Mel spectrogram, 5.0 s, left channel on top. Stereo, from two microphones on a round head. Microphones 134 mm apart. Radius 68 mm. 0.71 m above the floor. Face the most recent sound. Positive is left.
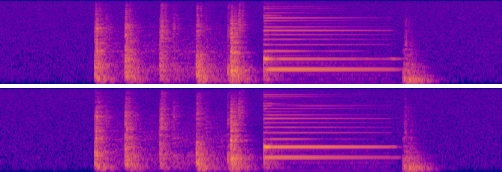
turn(degrees=-65)  # may be behind; listen again after turning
